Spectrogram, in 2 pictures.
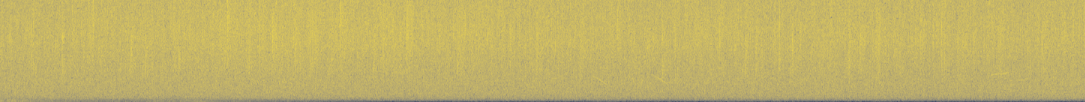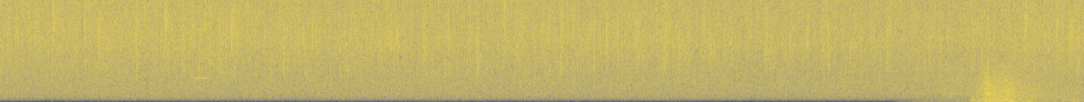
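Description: Steady rain falling, with a low rumble of thunder dying away in the first few seconds and a loud roll of thunder near the end.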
